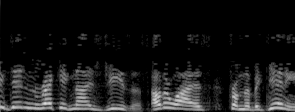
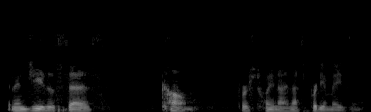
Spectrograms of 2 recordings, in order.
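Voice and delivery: much softer and lower; soft awe; 11 semitones lower, 15 dB quieter, faster than usual. Real, not acted. Preacher to congregation, soft and awed. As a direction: let it fall to a near hush.

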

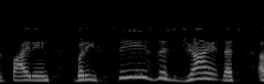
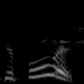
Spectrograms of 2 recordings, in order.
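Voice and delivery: ordinary talk

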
